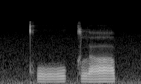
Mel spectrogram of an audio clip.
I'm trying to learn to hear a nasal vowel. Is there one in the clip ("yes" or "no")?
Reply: no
